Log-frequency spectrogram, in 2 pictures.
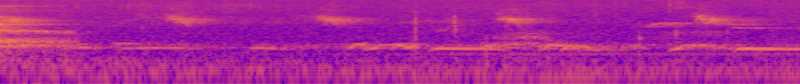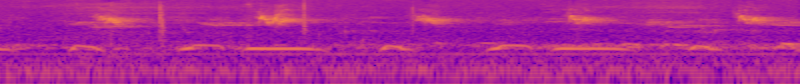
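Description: Background birdsong: a dove cooing over and over in short low notes, with a small bird's higher chirps about once a second over it.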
